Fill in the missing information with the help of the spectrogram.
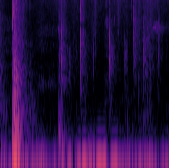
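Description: A suitcase is handled: a heavy thunk, then a second softer thud, followed by a scatter of light taps and knocks as it is moved and set down.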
